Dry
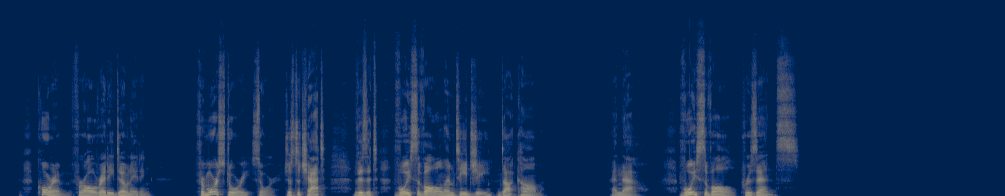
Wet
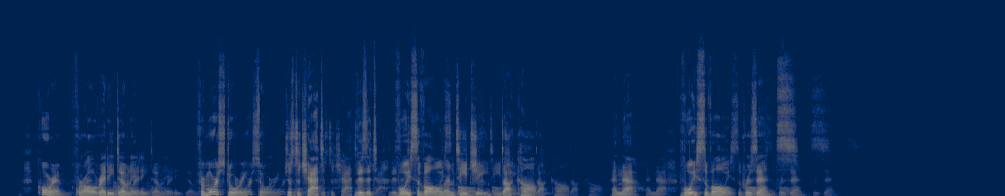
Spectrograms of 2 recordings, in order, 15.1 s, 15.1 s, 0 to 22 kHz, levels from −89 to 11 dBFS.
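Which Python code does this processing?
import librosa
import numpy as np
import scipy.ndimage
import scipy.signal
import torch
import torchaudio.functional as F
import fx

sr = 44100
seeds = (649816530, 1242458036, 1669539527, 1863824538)

p1 = scipy.signal.sosfilt(scipy.signal.butter(2, 190.0, 'highpass', fs=sr, output='sos'), x)
p2 = p1 + fx.echo_feedback(p1, sr, ms=506, feedback_pct=22, wet_db=-16.5, dry=0)
y = F.gain(torch.from_numpy(p2), -5.5).numpy()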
